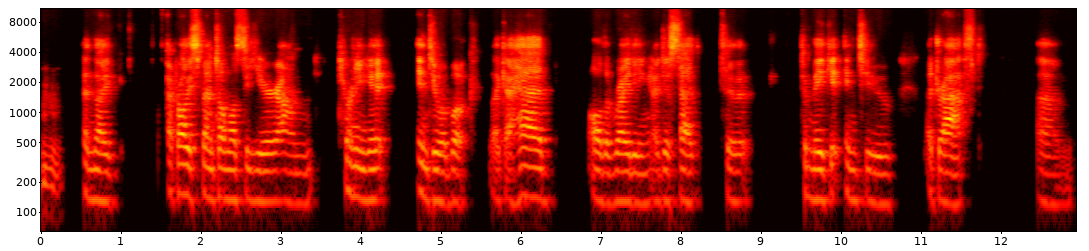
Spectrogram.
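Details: Adult man who stutters, pattern mostly blocks; stuttering.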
